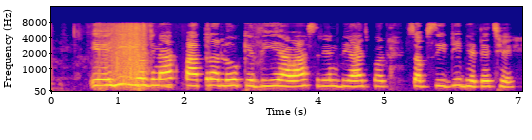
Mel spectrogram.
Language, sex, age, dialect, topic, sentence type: Maithili, female, 25-30, Eastern / Thethi, banking, statement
